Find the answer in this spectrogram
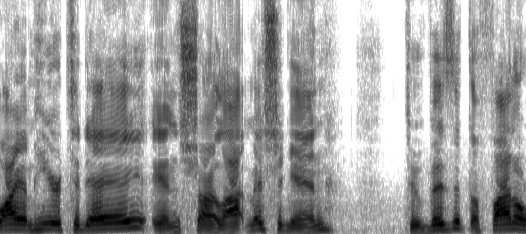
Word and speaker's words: Charlotte: Now, I wasn't sure if it was Charlotte or Charlotte because it looks like Charlotte and it's spelled like Charlotte, but a local at the gas station told me that it is indeed Charlotte.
